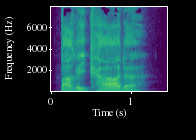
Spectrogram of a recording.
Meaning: barricade
- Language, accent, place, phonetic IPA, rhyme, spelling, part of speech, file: German, Germany, Berlin, [baʁiˈkaːdə], -aːdə, Barrikade, noun, De-Barrikade.ogg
